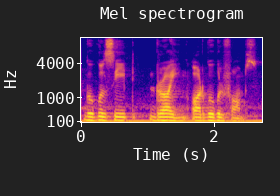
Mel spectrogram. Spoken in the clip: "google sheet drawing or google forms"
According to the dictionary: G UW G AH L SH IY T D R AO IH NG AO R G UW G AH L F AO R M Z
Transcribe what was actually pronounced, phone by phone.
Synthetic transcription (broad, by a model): G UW G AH L S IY T D R AO IH NG AO R G UW G AH L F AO R M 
